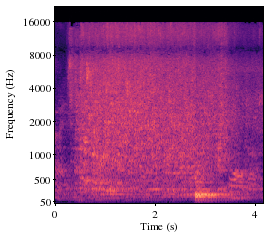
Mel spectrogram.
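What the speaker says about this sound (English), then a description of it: "You can see this one here for flushing from this side." A dormitory toilet flushes, a steady broadband rush of water running throughout with a stronger surge near the end, sounding close in a small bathroom.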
